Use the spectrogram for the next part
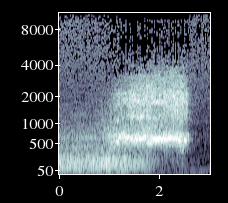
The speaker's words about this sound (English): Far off. In the direction of the village, two lights shone like the eyes of a cat. Then they grew and merged, and behind them came the sound of an engine, and behind that, the police.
